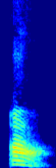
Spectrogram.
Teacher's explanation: आ यानी पहले हमजा और फिर आइन की साउंड निकालनी है।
